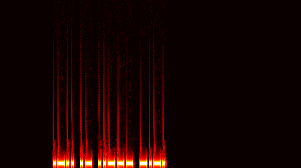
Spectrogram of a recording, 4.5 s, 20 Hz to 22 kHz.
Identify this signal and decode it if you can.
Morse code, heard as a keyed tone, about 36 wpm, 700 Hz. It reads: LA2C
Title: DXCC-100 Call Signs - 4 Characters - 35wpm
